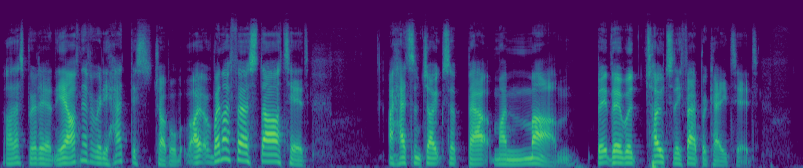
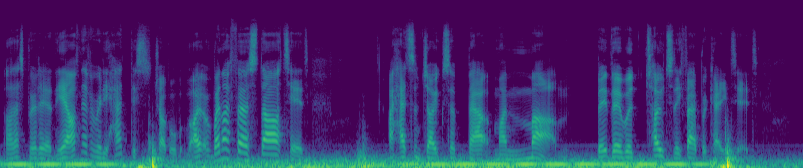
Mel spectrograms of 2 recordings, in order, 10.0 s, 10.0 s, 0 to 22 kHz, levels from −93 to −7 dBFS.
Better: first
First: none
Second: low rumble; loud; throughout; 7 dB below the speech

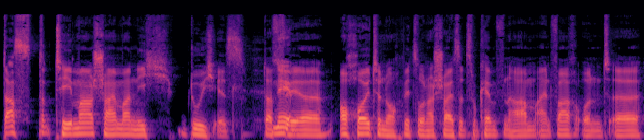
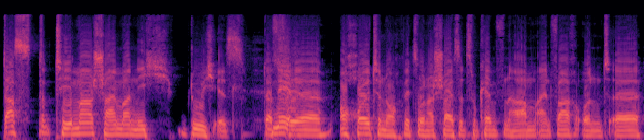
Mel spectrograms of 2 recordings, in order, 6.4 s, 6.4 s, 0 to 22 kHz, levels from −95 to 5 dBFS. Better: first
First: none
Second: distortion; heavy; 16% of the sound clipped

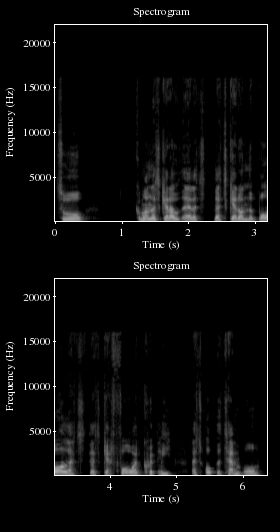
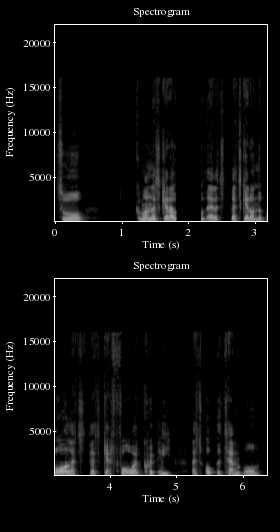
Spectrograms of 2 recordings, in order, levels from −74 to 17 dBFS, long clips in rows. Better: first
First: none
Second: audio freezing; at 2 s

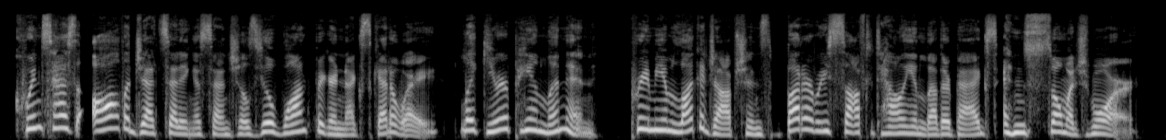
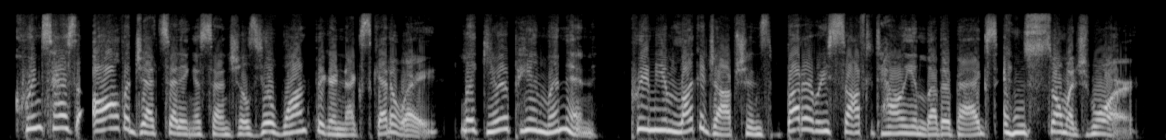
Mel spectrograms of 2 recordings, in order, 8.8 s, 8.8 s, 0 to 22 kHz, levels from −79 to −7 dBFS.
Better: first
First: none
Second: distortion; slight; 11% of the sound clipped

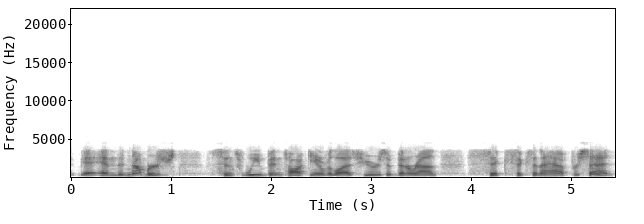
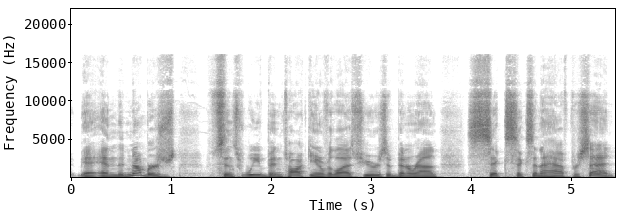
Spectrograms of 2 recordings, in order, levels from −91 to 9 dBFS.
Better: second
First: phone-call audio; nothing above 3.5 kHz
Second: none

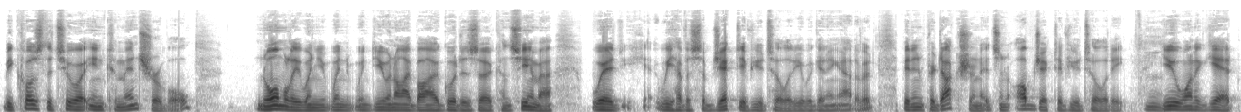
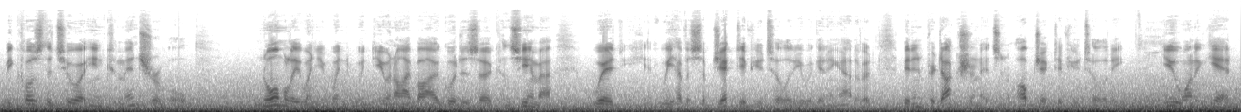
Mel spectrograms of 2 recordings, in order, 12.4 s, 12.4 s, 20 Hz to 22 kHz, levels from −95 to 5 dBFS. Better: first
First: none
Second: low rumble; loud; throughout; 4 dB below the speech

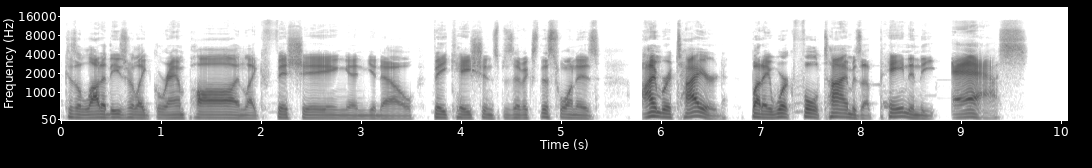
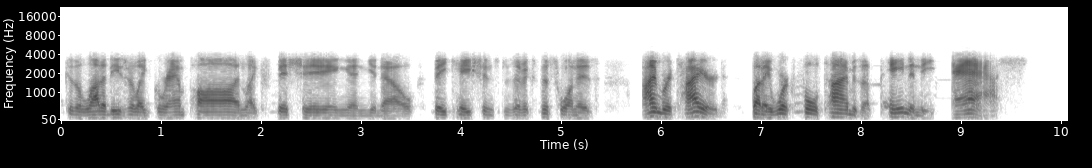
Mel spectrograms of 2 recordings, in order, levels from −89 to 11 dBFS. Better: first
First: none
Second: phone-call audio; poor line; nothing above 3 kHz

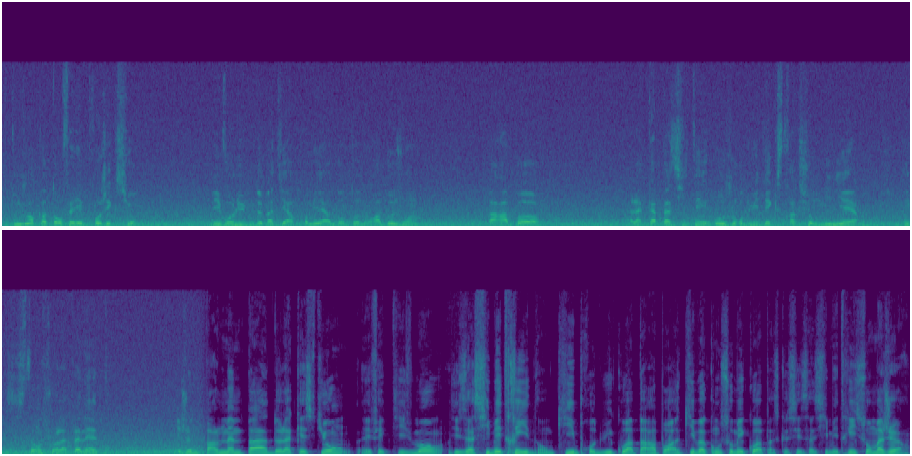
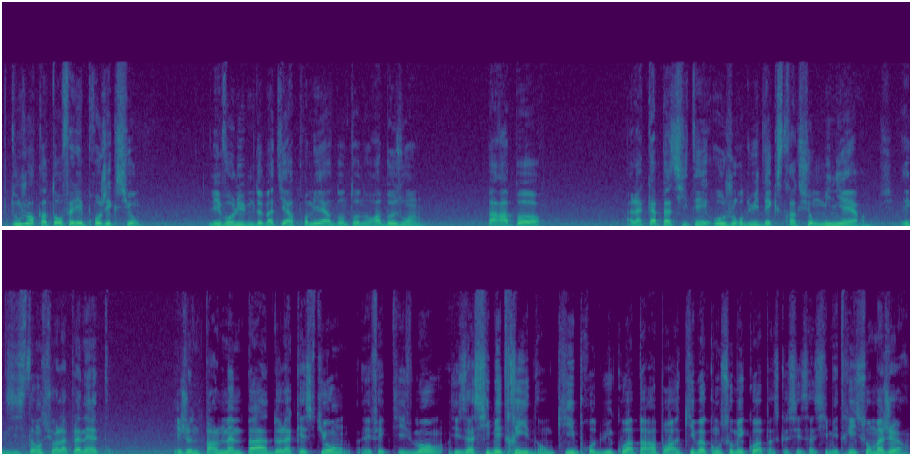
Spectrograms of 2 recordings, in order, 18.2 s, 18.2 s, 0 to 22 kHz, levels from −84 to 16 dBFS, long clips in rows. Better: second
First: hiss; loud; until 11 s; 5 dB below the speech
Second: hiss; faint; until 11 s; 20 dB below the speech

